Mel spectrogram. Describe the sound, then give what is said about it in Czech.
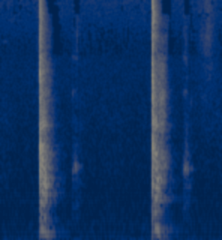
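Two sharp, loud hand claps land about one and a half seconds apart in a slow, steady beat, clapping the rhythm of quarter notes in a music lesson. A faint softer tap follows each clap, with silence in between. “To jsou ty, které se tleskají takhle.”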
